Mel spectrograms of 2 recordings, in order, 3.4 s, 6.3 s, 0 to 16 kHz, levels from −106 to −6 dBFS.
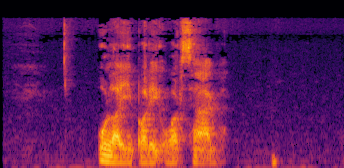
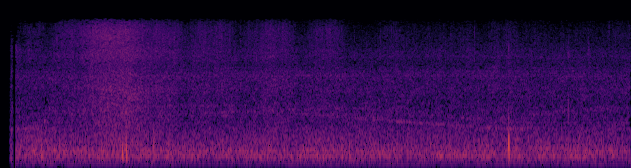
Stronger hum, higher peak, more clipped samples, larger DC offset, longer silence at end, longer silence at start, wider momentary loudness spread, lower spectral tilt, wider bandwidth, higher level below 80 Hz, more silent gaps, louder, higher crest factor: neither; first, -6 dBFS vs -38 dBFS; neither; neither; first, 0.7 s vs 0 s; first, 0.65 s vs 0.1 s; first, 20 LU vs 7 LU; about the same, -3.5 dB/octave vs -3.5 dB/octave; about the same, 11.5 kHz vs 11 kHz; first, -46 dBFS vs -86 dBFS; neither; first, -23 LUFS vs -63 LUFS; second, 20 dB vs 26 dB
